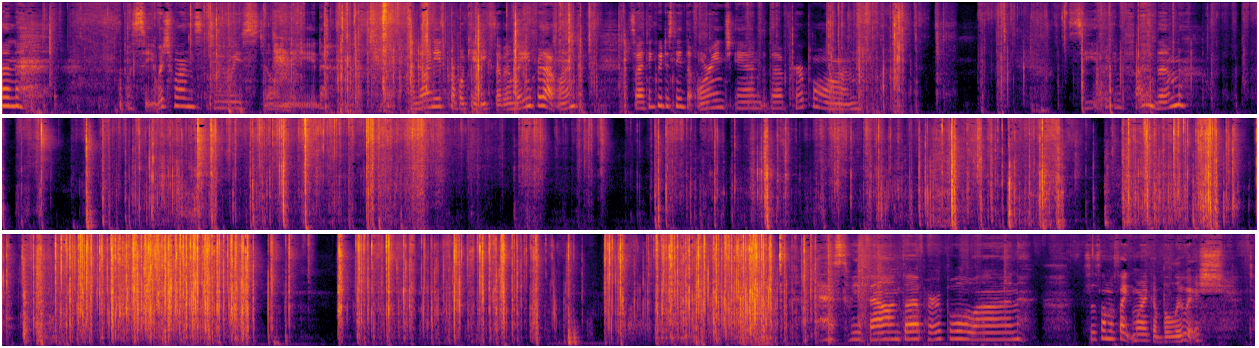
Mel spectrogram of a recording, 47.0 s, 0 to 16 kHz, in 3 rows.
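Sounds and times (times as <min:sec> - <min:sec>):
foil bag crinkling and tearing: 0:01.6 - 0:07.4, 0:16.9 - 0:41.9.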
